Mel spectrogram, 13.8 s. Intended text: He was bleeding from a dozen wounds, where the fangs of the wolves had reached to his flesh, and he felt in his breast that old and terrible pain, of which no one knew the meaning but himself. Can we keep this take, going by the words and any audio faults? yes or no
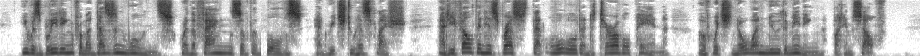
no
